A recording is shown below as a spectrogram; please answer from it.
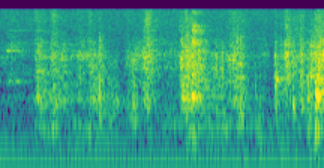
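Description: A few soft knocks and scrapes of a plastic seedling tray being handled and lifted from a metal grow shelf, over a steady low hum.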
